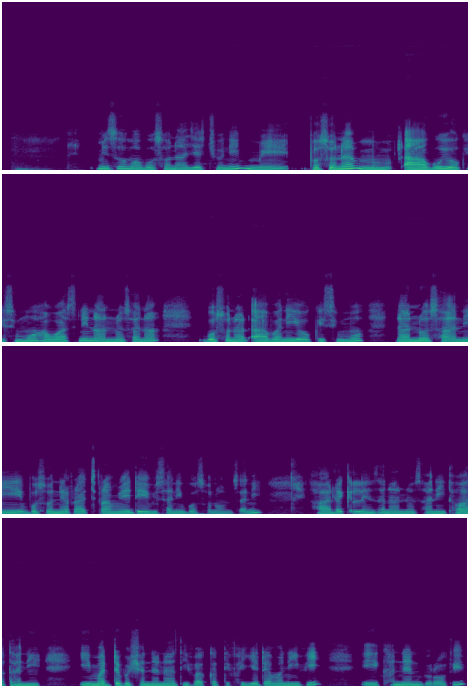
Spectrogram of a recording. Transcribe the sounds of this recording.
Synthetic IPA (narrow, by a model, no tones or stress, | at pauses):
mɪso̞ːmɐbɔsɔnaːd͡ʒɛt͡ʃːuːni | bɔsɔnɐᶑaːbuːjo̞ːkiːsɪmːo̞ːɦɐwaːsnɪnaːnːo̞ːsɐnabɔsɔnɐᶑaːbɐniːjo̞ːkiːsɪmːo̞ːnaːnːo̞ːsaːnibɔsɔnːɪɪrːaːt͡ʃʼɪɾɐmeːd̪e̞ːbɪsɐniːbɔsɔnɐʊmsɐniː | haːlɐkʼɪlːeːns̬ɐnaːnːo̞ːsaːniːt̪ʰɔʔɐt̪ɐniːmɐd̪ːɐbɐʃɐnːɐnaːt̪iːfɐkːɐt̪ːɪfɐjːɐd̪ɐmɐniːfɪkʰɐnːe̞ːnbɪɾo̞ːt̪if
